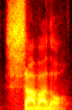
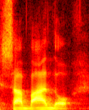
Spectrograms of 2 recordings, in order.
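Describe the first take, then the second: First: The stress is on the first syllable. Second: The stress is on the middle syllable. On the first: The speaker calls it right. "an accent on the A, the first A" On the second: The speaker calls it wrong. "sometimes my students want to say sábado, you know, because it's three syllables"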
